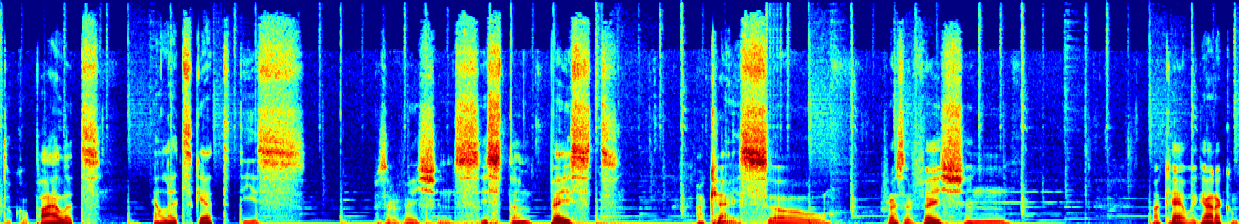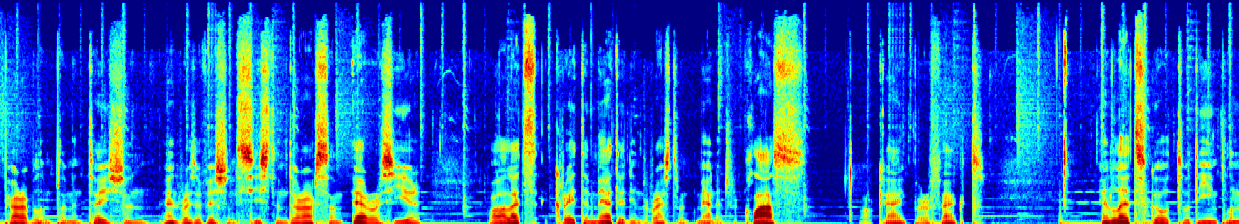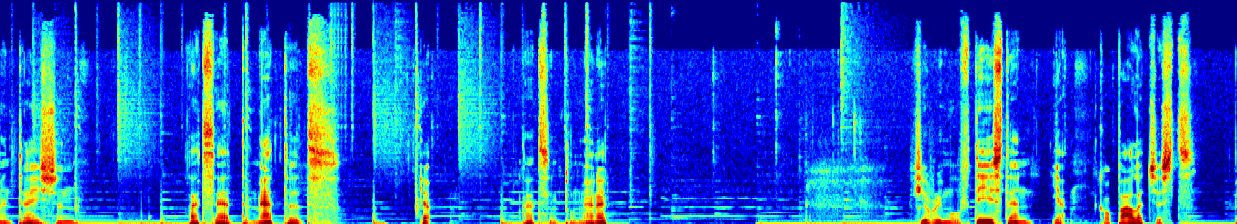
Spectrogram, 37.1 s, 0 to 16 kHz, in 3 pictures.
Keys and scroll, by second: 5.5 ctrl+v, 6.8 shift+super+F12, 15.2 F2, 23.5 ctrl+shift+Up, 26.6 alt+super+b, 35.4 Tab.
